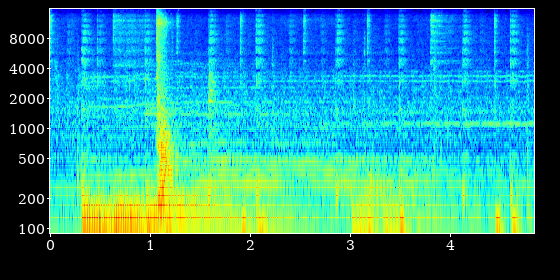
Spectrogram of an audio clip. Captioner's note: truck door slams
